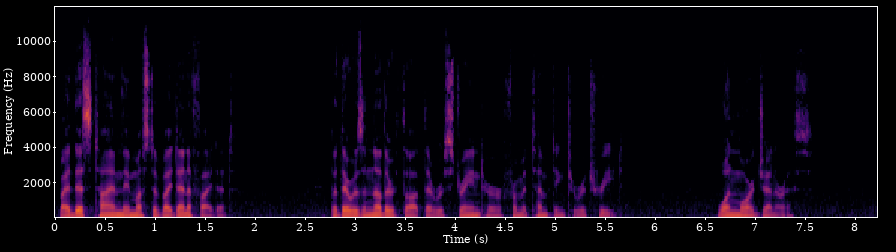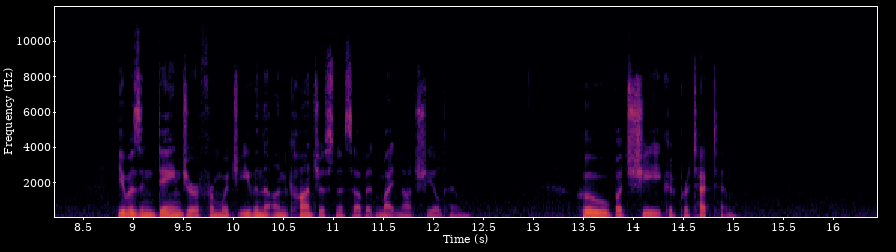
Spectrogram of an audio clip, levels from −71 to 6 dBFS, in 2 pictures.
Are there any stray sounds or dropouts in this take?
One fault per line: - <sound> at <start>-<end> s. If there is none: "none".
none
